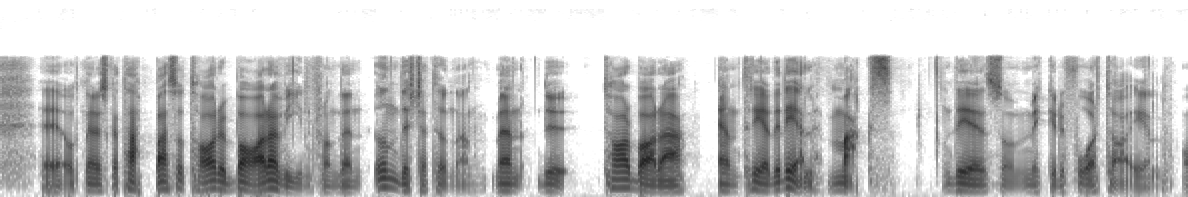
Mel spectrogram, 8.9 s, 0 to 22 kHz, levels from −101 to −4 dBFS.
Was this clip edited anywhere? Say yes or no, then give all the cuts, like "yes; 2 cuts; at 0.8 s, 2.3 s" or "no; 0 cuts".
yes; 1 cut; at 5.2 s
